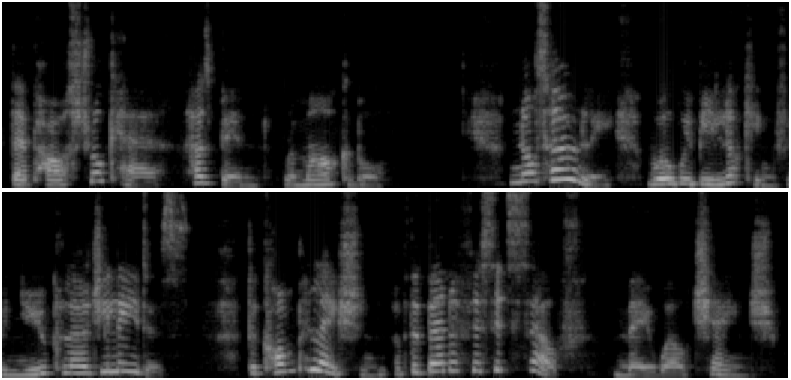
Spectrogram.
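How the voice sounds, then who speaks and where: A woman reading a scripted parish newsletter aloud in a deliberate, clearly phrased announcing manner. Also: fairly high pitch, sing-song. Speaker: newsletter reader.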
